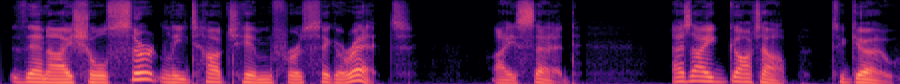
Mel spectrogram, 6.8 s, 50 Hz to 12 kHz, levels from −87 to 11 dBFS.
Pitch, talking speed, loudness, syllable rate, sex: 140 Hz, 150 wpm, -18 LUFS, 4.2 syllables/s, male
